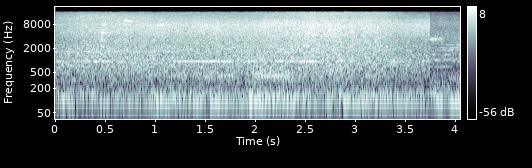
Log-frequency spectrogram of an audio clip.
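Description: A ship running at sea: a steady low engine rumble under the rush of seawater breaking along the hull as the bow cuts through the waves.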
